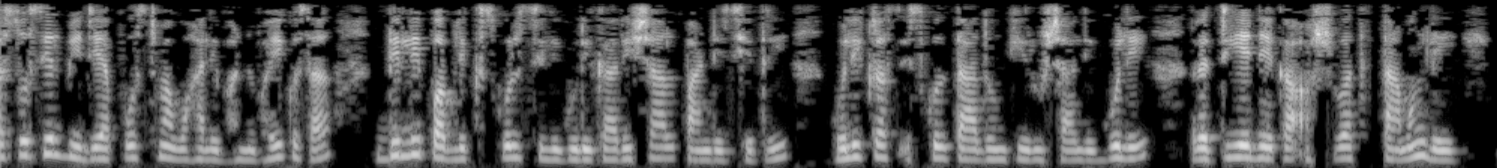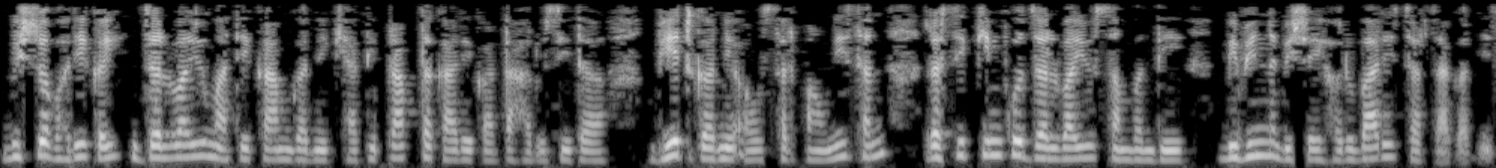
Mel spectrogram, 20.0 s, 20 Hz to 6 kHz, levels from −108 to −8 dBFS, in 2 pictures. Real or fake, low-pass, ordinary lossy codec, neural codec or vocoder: real; 5.4 kHz; none; none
